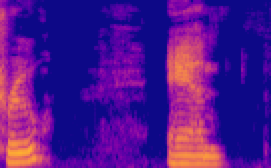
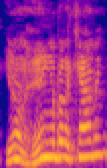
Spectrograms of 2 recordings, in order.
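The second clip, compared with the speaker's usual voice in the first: quick, higher-pitched disbelieving question; incredulous questioner; 7 semitones higher, 3 dB louder, much faster than usual. Retold or imitated. Lawyer questioning Trump under oath, acted incredulous. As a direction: rattle it back, pitched up, as an astonished question.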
